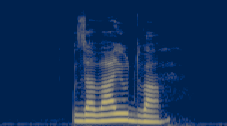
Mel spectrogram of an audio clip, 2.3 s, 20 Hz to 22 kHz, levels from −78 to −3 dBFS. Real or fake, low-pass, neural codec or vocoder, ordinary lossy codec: real; 19.8 kHz; none; none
